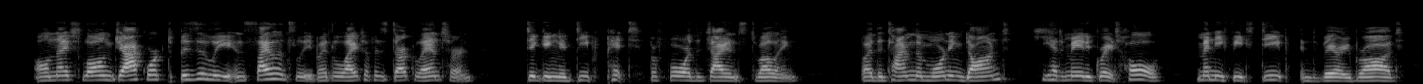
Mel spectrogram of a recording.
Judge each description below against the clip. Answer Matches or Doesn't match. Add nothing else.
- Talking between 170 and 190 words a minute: Matches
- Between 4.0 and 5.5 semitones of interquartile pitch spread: Doesn't match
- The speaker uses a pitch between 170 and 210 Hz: Matches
